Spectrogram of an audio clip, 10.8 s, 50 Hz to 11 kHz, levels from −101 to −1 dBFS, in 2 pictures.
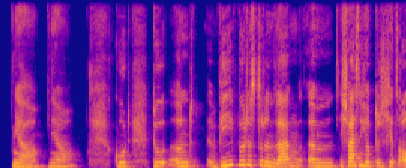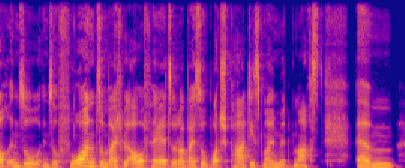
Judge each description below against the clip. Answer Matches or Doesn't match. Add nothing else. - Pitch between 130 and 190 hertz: Doesn't match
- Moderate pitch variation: Matches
